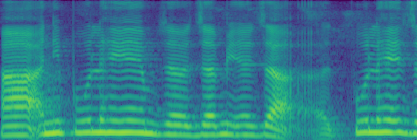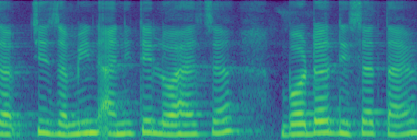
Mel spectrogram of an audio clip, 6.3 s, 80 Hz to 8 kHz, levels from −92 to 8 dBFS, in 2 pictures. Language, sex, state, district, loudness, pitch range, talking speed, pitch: Marathi, female, Maharashtra, Chandrapur, -14 LUFS, 205-245 Hz, 170 wpm, 225 Hz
